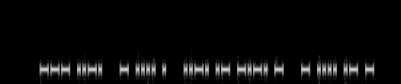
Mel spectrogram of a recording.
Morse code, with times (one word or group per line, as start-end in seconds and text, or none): 0.4-1.0 OF
1.2-1.7 THE
1.8-2.8 FACT
3.0-3.7 THAT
